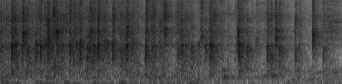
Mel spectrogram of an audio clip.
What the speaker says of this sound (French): on va peut-être pouvoir l'applaudir quand même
